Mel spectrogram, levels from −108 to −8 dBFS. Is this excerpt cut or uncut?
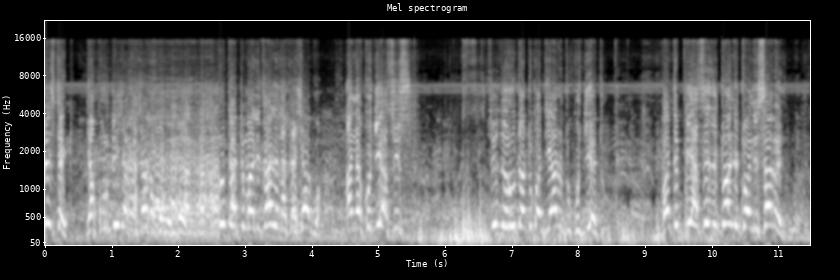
cut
